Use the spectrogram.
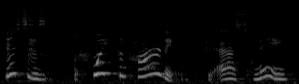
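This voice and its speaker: A woman hosting a children's storytime, reading a rhyming picture book aloud in an expressive, playful way with asides to young listeners. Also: very high voice, measured pace. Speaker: children's library storytime host.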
